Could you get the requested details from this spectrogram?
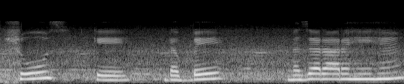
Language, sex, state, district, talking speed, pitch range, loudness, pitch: Hindi, female, Punjab, Kapurthala, 105 wpm, 215-250 Hz, -12 LUFS, 245 Hz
